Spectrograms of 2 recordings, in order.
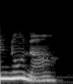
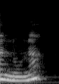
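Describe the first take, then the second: First: नूना louder with a gentle curving lilt; नूना with a light lyrical rise and fall; curvy lilting tone. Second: Said in the usual way. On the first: Shown as a demonstration. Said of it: "हल्का सा जो है वो curvy form लेती है". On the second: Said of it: "एक तो हमने सिंपल बोला नूना".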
